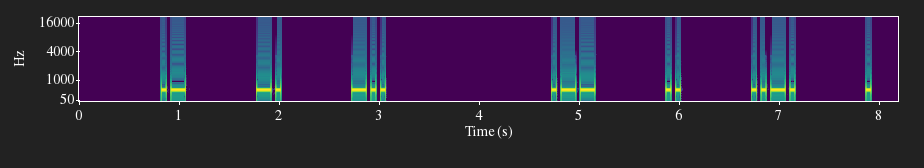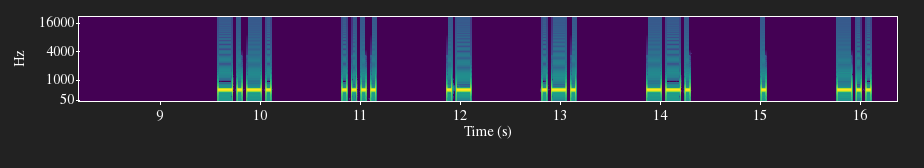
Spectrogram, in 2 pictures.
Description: Morse code, heard as a keyed tone, about 25 wpm, spaced as for 10 wpm, 550 Hz. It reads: AND WIFE CHARGED
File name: podcast / News headlines-1x-25x10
